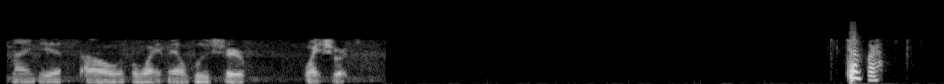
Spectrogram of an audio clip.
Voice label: Sheriff, scanner audio; MCSO - EAST Sheriff-EastCnty; South Scottsdale

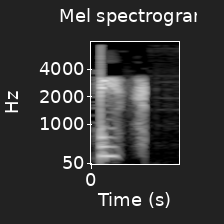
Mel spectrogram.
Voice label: Info Sheriff Common, scanner audio trunk; South Scottsdale

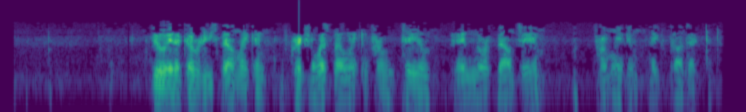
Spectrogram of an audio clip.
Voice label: Dispatch, scanner; Paradise Valley PD; H- Scottsdale

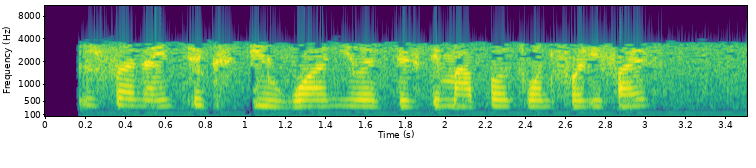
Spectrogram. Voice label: Highway Patrol, Phoenix Metro West Area, scanner

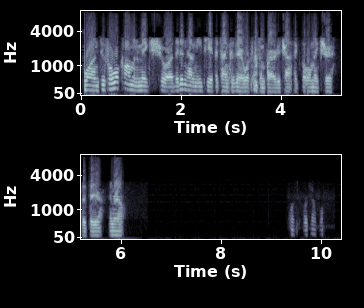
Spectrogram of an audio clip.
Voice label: scanner audio, Sheriff; South Scottsdale; MCSO - EAST; Sheriff-EastCnty

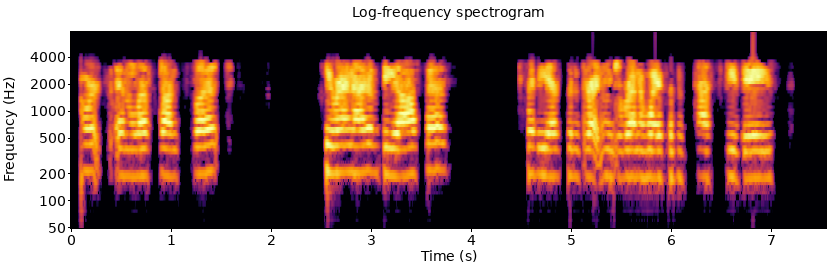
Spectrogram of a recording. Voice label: Sheriff, scanner; Maricopa County (P25) - Thompson Peak; Shrf Northeast

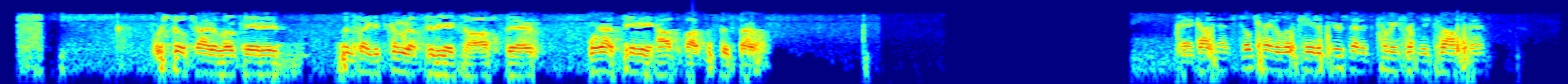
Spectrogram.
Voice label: FD Departments VHF 154.800 Patch, scanner

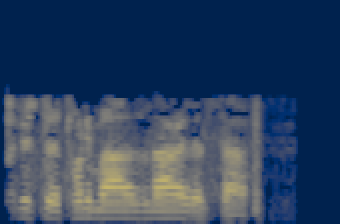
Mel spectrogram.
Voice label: Light Rail Emergency, scanner

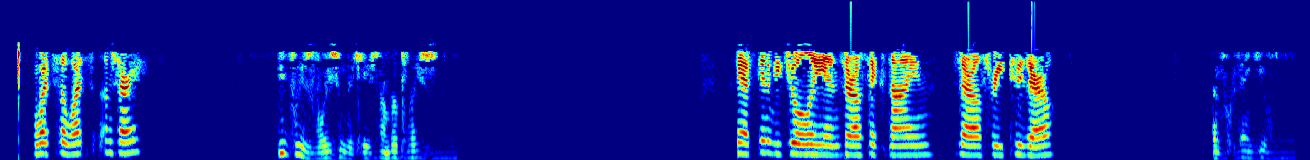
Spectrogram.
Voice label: Dispatch, scanner

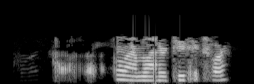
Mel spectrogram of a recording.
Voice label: Fire Departments, scanner

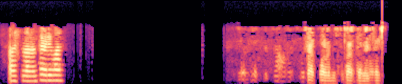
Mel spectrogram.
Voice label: Sheriff, scanner

